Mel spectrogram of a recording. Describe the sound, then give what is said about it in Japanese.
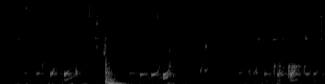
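Soft gurgling and bubbly popping as air moves through the special liquid inside a shaken glass ice globe, a few quiet squishy bursts separated by brief gaps. “不透液の中を空気が移動してポコポコと音がするのも特徴ですね”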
